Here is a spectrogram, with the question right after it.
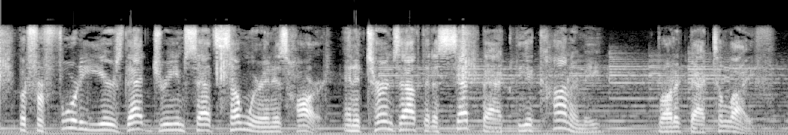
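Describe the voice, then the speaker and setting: A man talks at a moderate pace with very even loudness and hardly any pauses while music plays in the background. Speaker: TV news anchor. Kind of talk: TV news feature narration.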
